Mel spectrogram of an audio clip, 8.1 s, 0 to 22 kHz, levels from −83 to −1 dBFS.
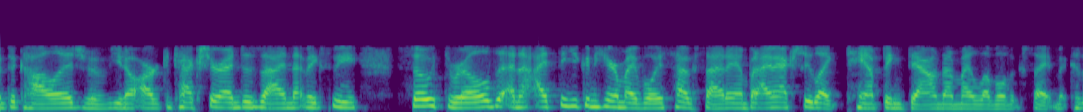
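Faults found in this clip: No faults found: the speech carries the expected telephone band limit at 4 kHz with only faint, level-following quantisation noise, consistent with G.711 mu-law coding at 64 kbps working as designed.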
